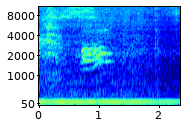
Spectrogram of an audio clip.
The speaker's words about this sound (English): but don't mind my cat.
